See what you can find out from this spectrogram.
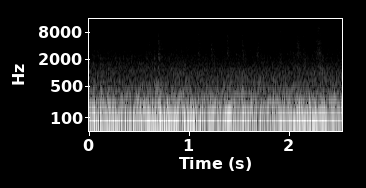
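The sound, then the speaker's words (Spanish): A car travels along a road through desert landscape in a thriller film, giving a low, steady engine and tire rumble. The rumble stays deep and even throughout, with no voices. “Los cuatro viajan en coche por una carretera rodeada de un paisaje desértico.”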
